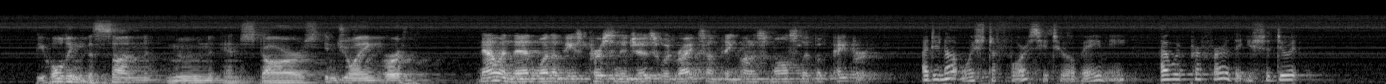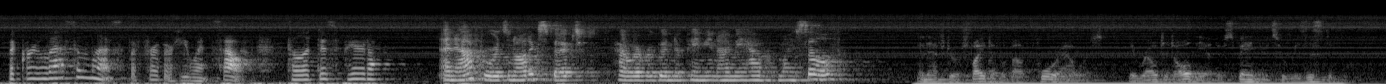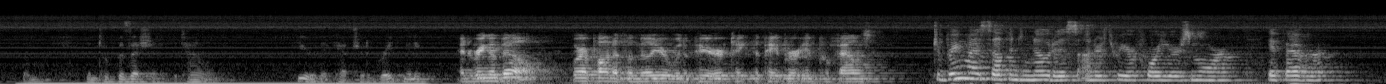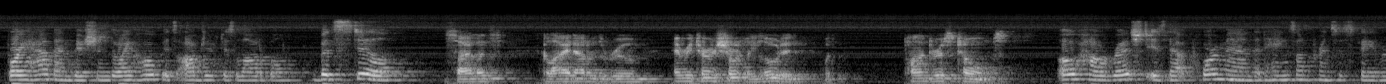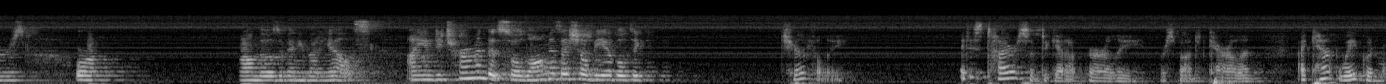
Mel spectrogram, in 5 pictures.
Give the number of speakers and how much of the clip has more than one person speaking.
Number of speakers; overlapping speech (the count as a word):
six, no overlap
